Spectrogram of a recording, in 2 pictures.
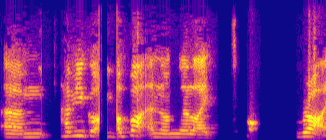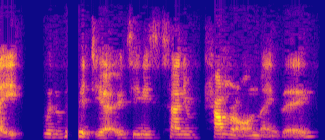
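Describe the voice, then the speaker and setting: Female host of an online chat show, easy and friendly, filler-heavy, slightly dull call sound, mid pitch. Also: normal speed, bright, forceful tone. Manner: friendly, chatty, many fillers. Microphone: video call. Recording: dull lo-fi video call audio.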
